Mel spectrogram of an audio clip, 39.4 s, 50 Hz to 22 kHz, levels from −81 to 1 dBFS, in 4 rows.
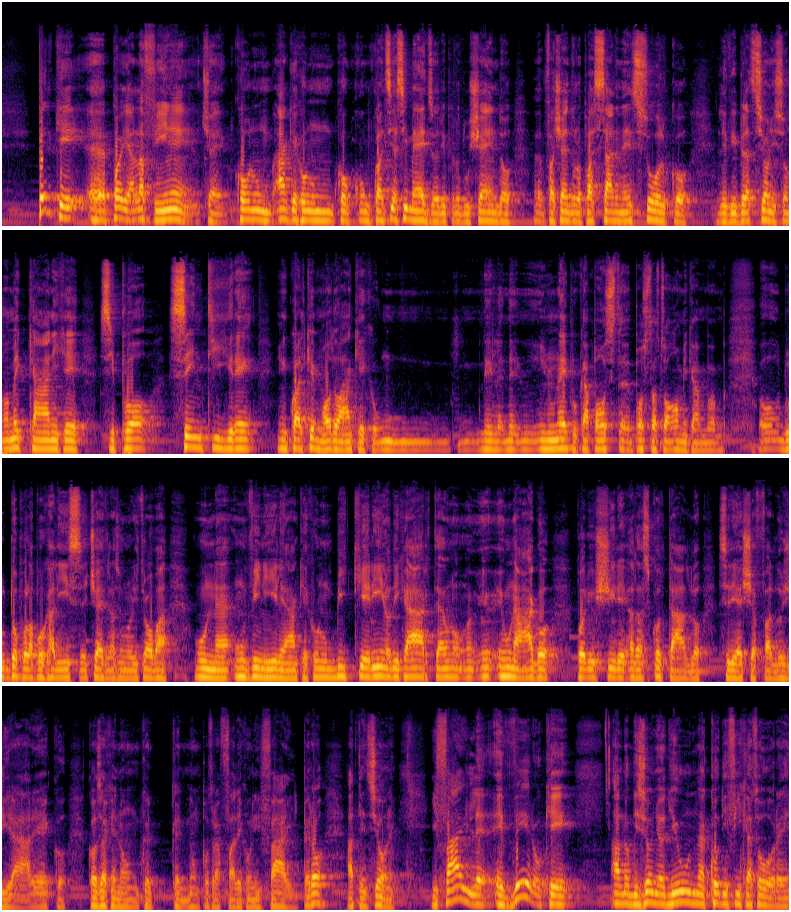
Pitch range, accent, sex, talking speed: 105-120 Hz, native, male, 125 wpm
